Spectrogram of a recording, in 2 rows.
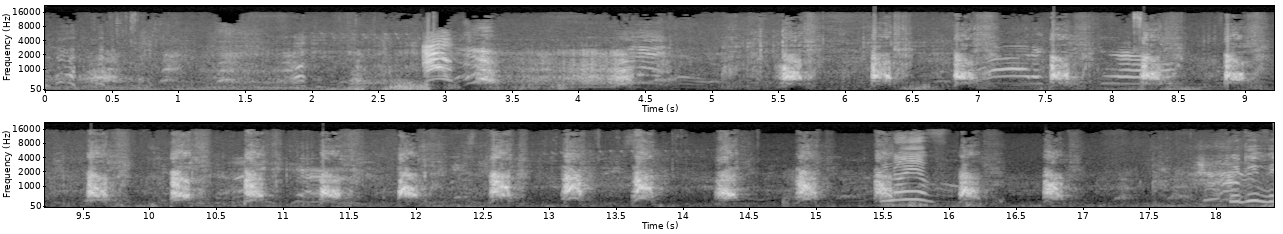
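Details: Rottweiler named Fire v LordsNLadies in protection training with a helper at the Victoria Rottweiler Club, May 2021: after some opening speech and whines, a steady run of loud, deep barks repeats about every 0.6 seconds, with occasional whimpers between.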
